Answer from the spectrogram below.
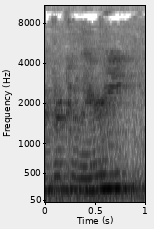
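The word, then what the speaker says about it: Bruccoleri: Can you please state your name and spell it for the record? Sure. It's Dr. Brookaleri.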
